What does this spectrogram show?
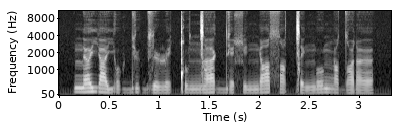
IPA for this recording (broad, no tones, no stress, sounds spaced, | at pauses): n ɐ j a j o ɡ d ʉ ɡ z ɨ ɭ e ǃ u ŋ͡ǀ a ɡ d e ɬ i ŋ e sˤ e ǀ e ŋ o ŋ ʉ dˤ ɨ ɾ ɐ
